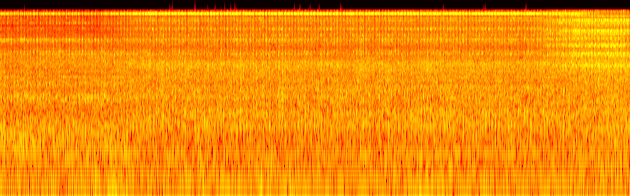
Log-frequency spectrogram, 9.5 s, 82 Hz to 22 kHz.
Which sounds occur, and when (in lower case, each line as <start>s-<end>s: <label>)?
0.0s-9.4s: drill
